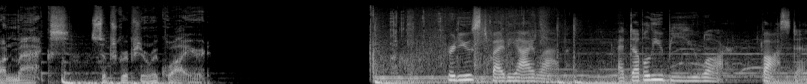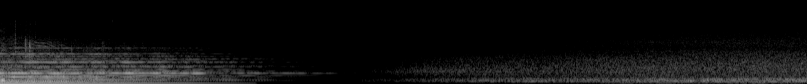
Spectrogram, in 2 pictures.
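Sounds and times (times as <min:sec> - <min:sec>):
speech: 0:00.0 - 0:02.2, 0:04.5 - 0:08.4
traffic on the Williamsburg Bridge: 0:12.0 - 0:16.1.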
